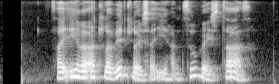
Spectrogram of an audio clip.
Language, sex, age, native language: Icelandic, female, 40-49, German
